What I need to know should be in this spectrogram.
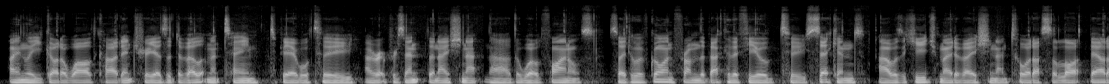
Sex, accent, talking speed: male, Australian, 250 wpm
